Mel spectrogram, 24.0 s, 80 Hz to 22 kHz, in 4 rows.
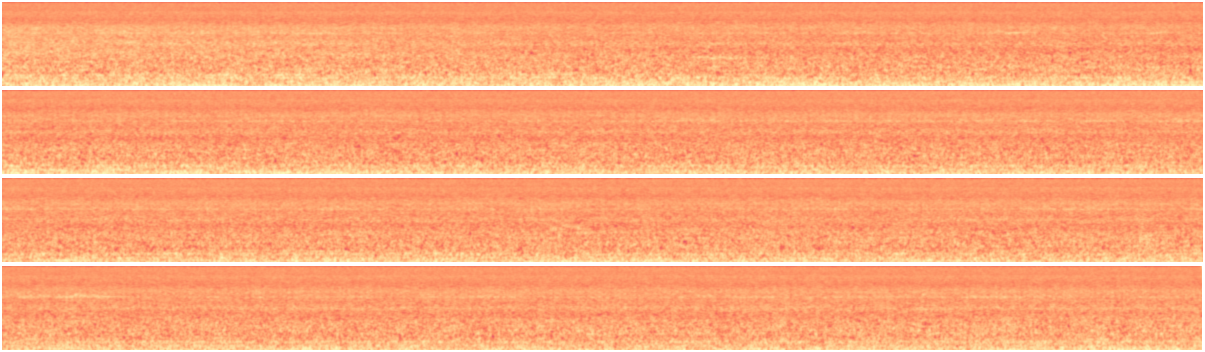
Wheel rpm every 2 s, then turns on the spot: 0, 0, 0, 0, 0, 0, 0, 0, 0, 0, 0, 0.
none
